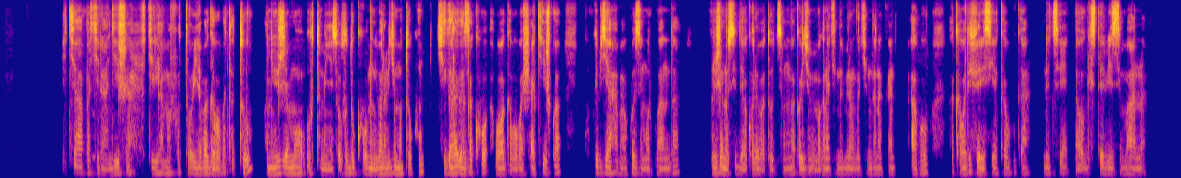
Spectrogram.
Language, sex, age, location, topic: Kinyarwanda, female, 25-35, Kigali, government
